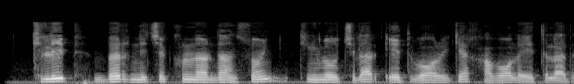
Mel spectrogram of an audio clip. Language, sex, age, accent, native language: Uzbek, male, 19-29, Sirdaryo, Uzbek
